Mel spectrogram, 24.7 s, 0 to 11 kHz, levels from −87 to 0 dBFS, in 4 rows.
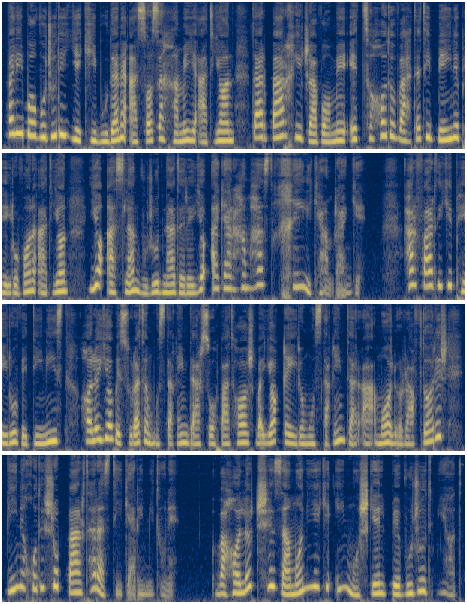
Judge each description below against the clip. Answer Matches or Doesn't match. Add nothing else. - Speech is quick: Matches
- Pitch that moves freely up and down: Matches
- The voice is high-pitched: Matches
